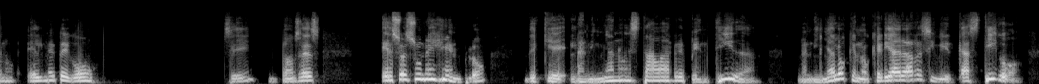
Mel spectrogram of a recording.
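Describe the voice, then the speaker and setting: A man's voice: high voice, dark tone, dry recording, clean studio sound. A man preaching a sermon in a conversational way, often asking rhetorical questions and repeating phrases for emphasis.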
